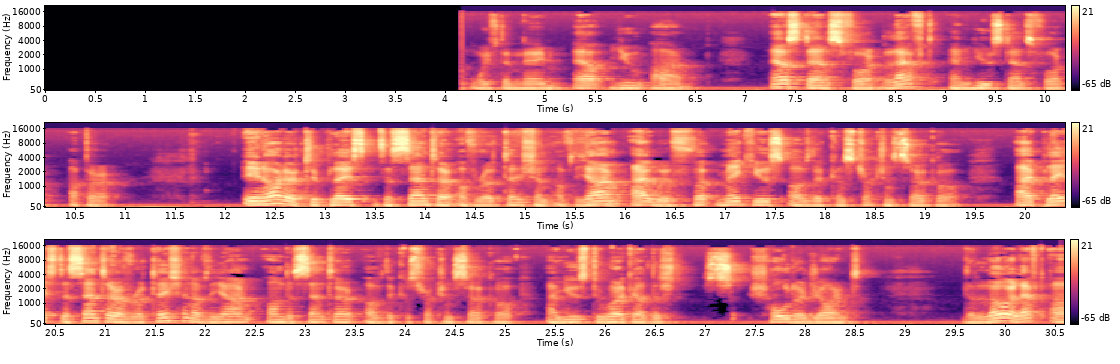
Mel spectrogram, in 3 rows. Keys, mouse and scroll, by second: 1.8-3.1 drag, 4.6-5.7 drag, 6.1 l, 8.2-9.9 typing, 10.6 Return, 12.8-17.7 drag, 18.5-20.8 drag, 21.4 right click, 22.8 click, 24.1-25.3 drag, 25.4-27.5 drag, 27.8-28.6 scroll down 1, 29.2-30.5 drag.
